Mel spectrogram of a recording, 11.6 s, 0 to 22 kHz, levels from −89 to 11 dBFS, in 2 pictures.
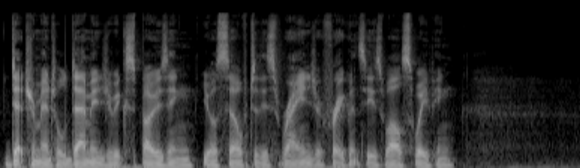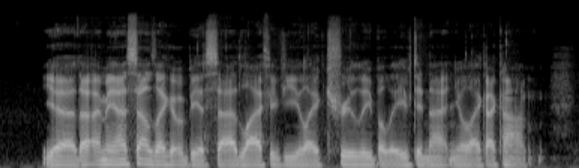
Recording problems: none

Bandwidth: 15 kHz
